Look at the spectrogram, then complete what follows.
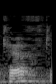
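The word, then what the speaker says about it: Tefft: My name is Carvel Teft.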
